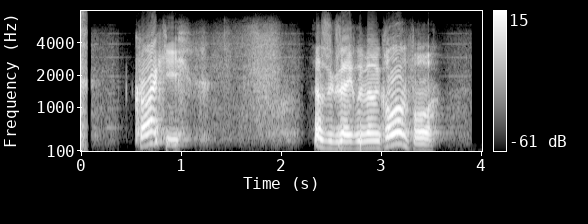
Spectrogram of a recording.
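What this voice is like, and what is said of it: Put-on jolly Australian accent. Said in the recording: “Australian from Kentucky ... fantastic Australian accent that you have there ... Very jolly ... Very, very, very Australian ... phone quality, his accent may not come through as much, but trust us. He sounds very Australian.”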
